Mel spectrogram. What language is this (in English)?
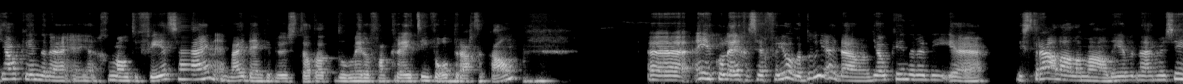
Dutch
